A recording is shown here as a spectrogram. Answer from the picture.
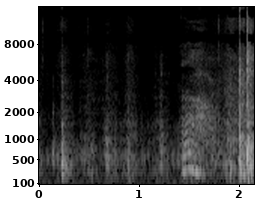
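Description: Small cardboard box being opened by hand: irregular clicks, scrapes and rustles of the flaps and lid.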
